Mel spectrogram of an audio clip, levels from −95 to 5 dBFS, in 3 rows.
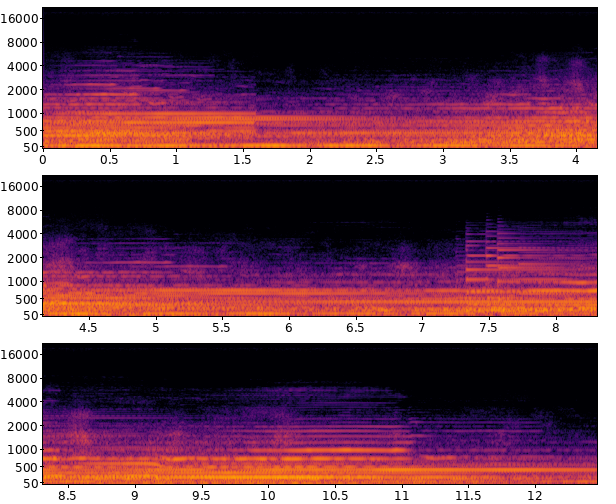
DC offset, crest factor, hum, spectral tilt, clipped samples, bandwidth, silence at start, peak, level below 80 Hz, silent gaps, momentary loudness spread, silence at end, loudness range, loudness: under 0.1%; 14 dB; none; -11.5 dB/octave; under 0.1%; 4.3 kHz; 0 s; -8 dBFS; -34 dBFS; none; 8 LU; 0 s; 4 LU; -24 LUFS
